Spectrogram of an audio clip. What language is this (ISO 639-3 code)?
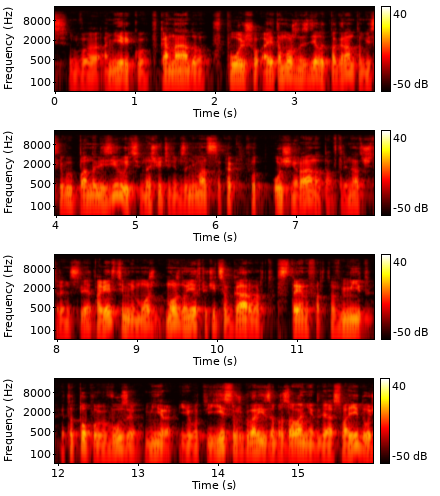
rus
